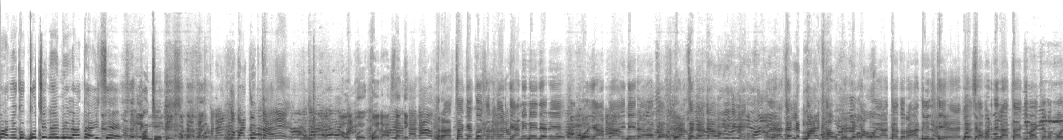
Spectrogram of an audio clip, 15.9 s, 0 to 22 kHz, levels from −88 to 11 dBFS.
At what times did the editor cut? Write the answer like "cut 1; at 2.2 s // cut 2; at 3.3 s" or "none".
cut 1; at 3.1 s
